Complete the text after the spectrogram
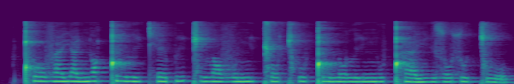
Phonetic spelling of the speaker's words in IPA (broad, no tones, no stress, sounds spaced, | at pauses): ǃʰ o v æ j æ ɲ ɒ ǃ i l i cʰ e p i ǁ i l ɒ v o ɲ i ǁ o ǀʰ u ǃ i n o l i ɲ u ǃʰ æ j i z o sʷ i ǀ u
